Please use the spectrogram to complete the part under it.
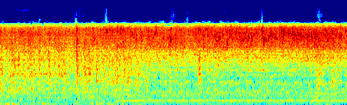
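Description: Sliced mushrooms sizzle steadily in a soup pot, a continuous close frying hiss with faint stirring clicks and no voices.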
